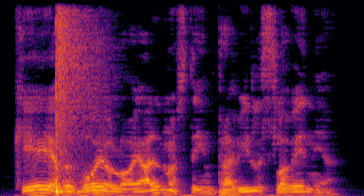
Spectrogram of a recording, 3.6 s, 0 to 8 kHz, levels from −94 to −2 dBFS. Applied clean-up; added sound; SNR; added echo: classical method WPE with log-MMSE.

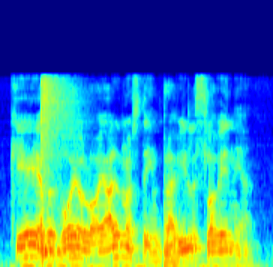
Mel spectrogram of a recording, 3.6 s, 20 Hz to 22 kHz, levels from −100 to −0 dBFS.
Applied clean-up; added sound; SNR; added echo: none; Snare drum; 7 dB; reverberation time 0.3 s.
